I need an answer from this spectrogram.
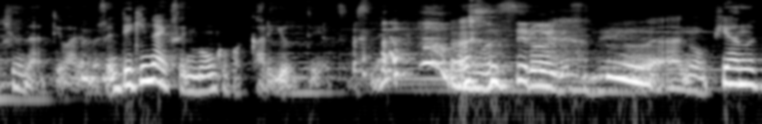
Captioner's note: laughs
